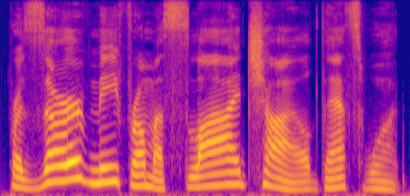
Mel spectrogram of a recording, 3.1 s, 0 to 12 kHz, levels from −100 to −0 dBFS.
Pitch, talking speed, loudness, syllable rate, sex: 185 Hz, 155 wpm, -16 LUFS, 3.5 syllables/s, female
